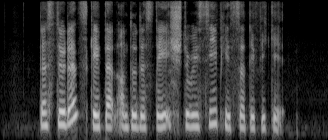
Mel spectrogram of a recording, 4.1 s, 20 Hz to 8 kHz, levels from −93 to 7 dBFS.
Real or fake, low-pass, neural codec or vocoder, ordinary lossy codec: fake; none; codec, 16 kHz, 8 kbps, FreqCodec, smaller model; none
